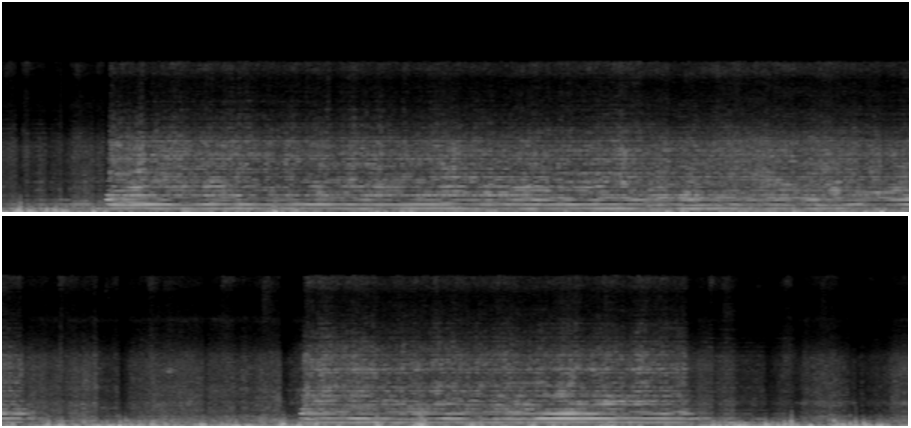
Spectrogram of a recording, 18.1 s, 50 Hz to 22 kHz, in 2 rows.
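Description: Multi-note horn of a WDP4D diesel locomotive hauling an express running through a station without stopping: one blast ends just as the sound opens, then a long blast of about eight seconds and a second of about four. Underneath, the coaches' wheels rumble and clatter steadily over the rails at speed.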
